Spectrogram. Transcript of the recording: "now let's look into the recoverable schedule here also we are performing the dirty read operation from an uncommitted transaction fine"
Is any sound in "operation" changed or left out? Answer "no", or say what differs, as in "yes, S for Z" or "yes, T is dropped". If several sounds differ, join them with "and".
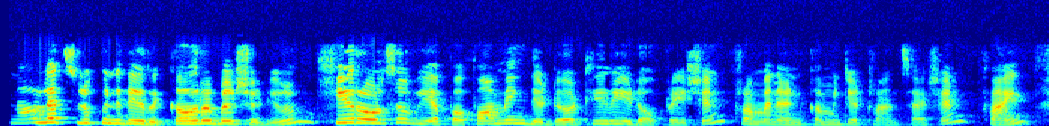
no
